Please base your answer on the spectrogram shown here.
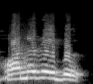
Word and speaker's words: honorable: Again, H is silent. It is not honorable.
